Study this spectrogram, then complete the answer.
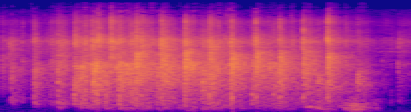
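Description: Audience clapping in welcome, dense rapid applause that swells and holds, then thins into scattered claps toward the end, with no talk over it.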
